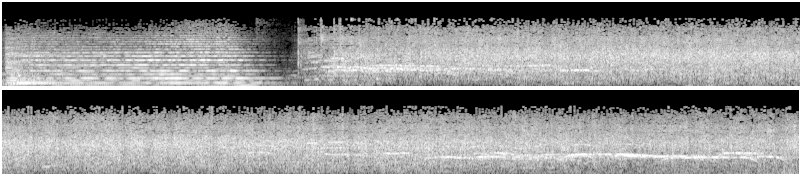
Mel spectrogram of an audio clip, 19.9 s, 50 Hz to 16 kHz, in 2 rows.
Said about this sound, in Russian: И вот сейчас 3-й год мы ездили в Германию с этим туром. 69-й фестиваль международных юных исполнителей. Там, конечно, если бы мы дали все весь этот фрагмент, где просто аплодируют, не останавливаясь, публика, да, вот давайте послушаем, как это было.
